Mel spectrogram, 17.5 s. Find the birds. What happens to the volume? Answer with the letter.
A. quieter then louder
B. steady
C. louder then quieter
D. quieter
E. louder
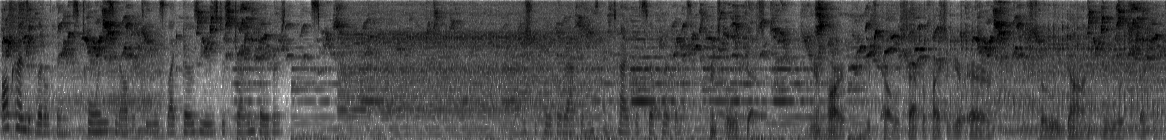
A.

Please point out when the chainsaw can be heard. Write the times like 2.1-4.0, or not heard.
0.0-2.5, 5.0-17.4.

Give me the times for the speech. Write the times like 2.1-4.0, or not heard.
0.0-4.8, 7.8-17.4.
